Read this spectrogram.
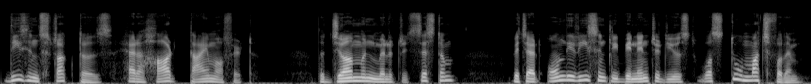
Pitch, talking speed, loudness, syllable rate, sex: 140 Hz, 170 wpm, -20 LUFS, 5.7 syllables/s, male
